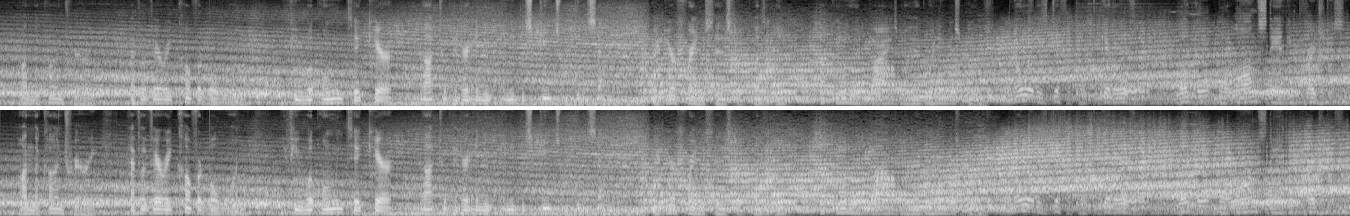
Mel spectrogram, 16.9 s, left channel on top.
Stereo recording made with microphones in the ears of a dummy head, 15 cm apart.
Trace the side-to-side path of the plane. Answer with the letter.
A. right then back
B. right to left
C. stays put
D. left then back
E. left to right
E.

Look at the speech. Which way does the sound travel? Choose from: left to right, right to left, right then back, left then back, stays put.
right to left.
